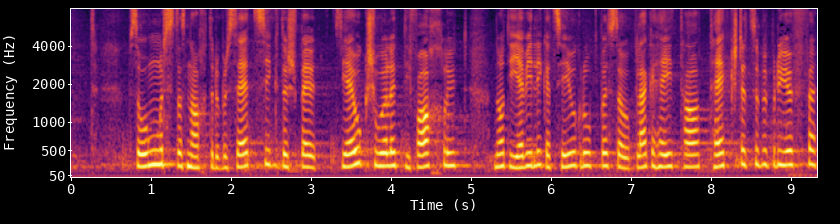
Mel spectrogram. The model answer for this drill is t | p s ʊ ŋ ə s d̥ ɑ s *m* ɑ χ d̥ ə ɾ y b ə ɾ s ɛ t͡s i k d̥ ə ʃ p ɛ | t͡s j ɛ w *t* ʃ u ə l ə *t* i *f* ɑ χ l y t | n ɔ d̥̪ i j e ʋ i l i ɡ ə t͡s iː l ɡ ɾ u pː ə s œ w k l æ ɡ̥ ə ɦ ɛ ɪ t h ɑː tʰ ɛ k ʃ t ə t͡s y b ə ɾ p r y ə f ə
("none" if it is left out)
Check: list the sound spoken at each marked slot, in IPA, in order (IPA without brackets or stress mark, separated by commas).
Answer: n, k, t, f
